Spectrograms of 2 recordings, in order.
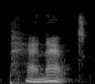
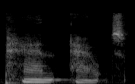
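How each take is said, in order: First: The n links straight into out. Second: The two words are said separately.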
